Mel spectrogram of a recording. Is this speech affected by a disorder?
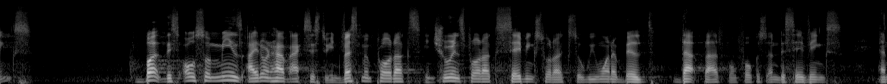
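No.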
